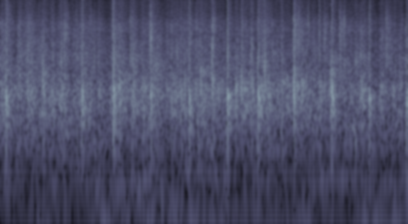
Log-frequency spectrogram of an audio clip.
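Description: An audience claps steadily in a moderate, continuous round of applause, heard from a little distance.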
